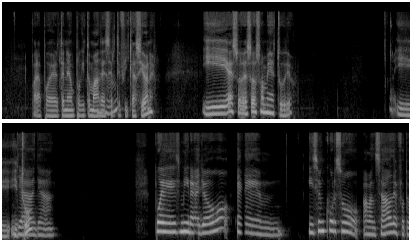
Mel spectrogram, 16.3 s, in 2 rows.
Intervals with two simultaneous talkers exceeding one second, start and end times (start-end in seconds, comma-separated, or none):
none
